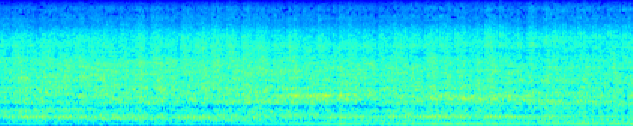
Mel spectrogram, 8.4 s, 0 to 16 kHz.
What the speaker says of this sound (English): listen to that one. It's over there. That's an old RX-7.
